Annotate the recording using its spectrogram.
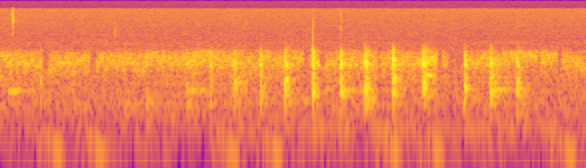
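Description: Rapid, uneven knocking on a front door, heard through a doorbell camera's microphone: a fast run of about fifteen knocks starting about one and a half seconds in.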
